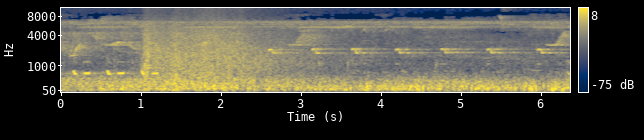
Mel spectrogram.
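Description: Steady night-time beach ambience: an even rushing noise, with short low chirps about three a second in the first second and short high chirps repeating about twice a second from about three seconds in.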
